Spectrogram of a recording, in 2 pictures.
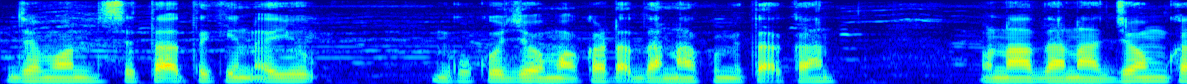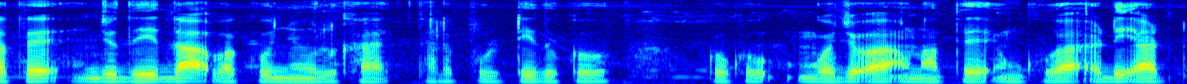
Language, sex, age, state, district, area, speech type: Santali, male, 30-45, West Bengal, Dakshin Dinajpur, rural, spontaneous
